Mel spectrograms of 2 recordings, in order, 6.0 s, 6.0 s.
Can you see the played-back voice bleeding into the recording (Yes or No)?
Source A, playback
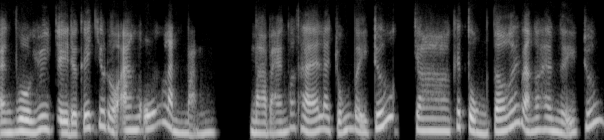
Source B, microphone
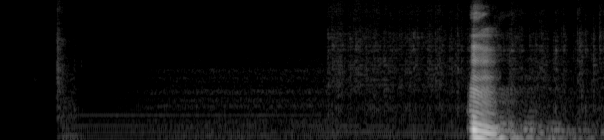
No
